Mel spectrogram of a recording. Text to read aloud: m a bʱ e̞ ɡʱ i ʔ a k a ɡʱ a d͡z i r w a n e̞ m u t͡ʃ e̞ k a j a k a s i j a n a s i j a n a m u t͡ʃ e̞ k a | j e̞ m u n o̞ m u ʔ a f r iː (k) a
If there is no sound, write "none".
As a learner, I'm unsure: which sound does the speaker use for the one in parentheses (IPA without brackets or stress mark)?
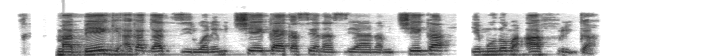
k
